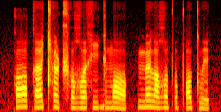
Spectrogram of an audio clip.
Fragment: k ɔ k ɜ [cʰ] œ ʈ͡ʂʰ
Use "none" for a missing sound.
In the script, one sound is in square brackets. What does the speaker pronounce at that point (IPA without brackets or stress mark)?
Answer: cʰ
